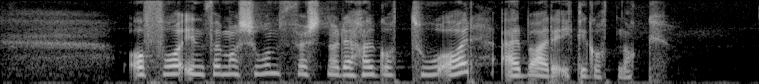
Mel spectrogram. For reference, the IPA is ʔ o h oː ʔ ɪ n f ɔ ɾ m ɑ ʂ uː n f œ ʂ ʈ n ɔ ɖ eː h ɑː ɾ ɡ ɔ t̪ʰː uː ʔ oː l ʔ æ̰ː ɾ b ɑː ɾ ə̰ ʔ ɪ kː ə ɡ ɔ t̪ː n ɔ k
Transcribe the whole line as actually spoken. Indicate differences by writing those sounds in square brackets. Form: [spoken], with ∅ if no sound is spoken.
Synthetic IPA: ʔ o [f] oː ʔ ɪ n f ɔ ɾ m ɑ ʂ uː n f œ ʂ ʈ n ɔ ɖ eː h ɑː ɾ ɡ ɔ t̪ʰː uː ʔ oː [ɾ] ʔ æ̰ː ɾ b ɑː ɾ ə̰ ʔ ɪ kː ə ɡ ɔ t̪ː n ɔ k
